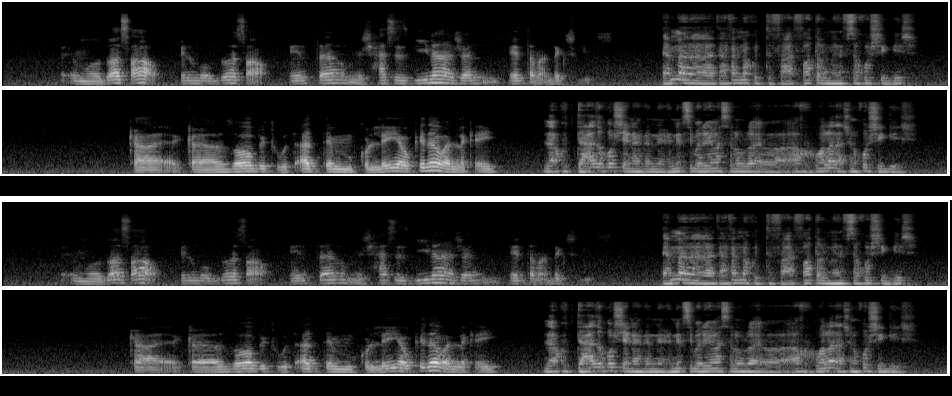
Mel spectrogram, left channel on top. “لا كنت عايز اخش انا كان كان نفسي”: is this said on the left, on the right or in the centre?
Centre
